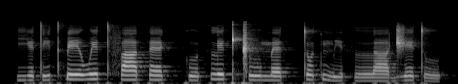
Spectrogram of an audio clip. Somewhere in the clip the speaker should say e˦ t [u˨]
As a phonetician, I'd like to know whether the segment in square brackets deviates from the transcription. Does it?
no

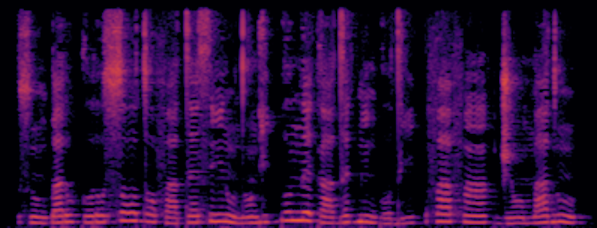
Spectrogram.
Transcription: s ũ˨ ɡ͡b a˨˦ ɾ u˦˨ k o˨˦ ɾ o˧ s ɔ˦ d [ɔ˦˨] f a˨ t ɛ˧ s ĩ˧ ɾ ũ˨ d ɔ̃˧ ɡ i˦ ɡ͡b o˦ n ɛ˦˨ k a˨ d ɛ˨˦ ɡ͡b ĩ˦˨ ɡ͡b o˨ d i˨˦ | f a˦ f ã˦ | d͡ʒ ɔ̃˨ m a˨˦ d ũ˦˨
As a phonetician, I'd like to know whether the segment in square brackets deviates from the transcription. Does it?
no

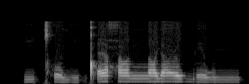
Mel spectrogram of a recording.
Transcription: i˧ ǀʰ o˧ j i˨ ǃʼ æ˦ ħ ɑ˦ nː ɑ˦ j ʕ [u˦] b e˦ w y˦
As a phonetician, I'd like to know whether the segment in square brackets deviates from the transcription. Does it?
no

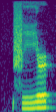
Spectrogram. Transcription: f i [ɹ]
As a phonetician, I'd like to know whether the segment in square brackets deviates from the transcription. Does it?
no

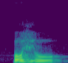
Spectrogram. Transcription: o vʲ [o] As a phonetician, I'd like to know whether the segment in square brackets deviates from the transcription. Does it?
yes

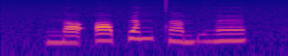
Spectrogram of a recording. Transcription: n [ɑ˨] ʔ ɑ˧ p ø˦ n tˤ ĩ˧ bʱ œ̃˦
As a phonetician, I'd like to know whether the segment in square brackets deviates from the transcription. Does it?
no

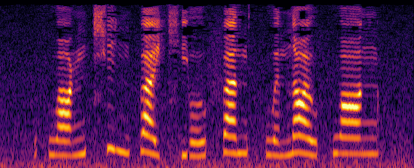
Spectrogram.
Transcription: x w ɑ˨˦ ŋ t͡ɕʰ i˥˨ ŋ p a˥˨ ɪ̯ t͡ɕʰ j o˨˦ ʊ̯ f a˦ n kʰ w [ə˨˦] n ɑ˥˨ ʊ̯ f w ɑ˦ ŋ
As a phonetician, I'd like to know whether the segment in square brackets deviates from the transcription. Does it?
no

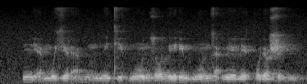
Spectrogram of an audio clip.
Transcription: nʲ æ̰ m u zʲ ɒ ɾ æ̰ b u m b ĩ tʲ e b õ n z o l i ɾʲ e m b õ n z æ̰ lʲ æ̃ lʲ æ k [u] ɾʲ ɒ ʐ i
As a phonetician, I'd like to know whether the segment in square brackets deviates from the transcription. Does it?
yes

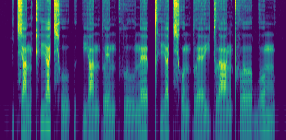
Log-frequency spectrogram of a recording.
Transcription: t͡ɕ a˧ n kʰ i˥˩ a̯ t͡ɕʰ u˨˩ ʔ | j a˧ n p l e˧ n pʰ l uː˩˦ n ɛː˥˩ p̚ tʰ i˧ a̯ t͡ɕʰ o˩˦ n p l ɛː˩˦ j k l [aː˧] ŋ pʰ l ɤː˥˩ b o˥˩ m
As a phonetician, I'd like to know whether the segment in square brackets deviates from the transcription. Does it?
no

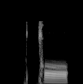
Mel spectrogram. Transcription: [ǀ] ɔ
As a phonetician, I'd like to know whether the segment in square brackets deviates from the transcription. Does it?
no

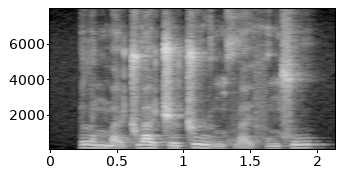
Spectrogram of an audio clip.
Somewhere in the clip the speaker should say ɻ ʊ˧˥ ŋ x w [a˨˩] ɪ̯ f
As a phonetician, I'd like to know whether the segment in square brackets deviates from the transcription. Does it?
no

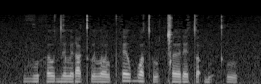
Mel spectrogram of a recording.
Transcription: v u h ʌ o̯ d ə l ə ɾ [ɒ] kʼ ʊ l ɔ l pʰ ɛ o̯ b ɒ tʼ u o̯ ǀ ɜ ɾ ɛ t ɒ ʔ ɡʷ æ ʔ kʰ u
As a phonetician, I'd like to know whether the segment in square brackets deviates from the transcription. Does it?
yes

